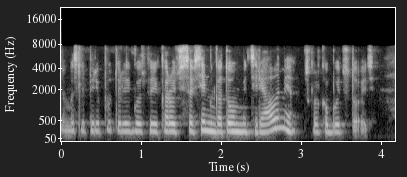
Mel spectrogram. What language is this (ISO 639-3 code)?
rus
